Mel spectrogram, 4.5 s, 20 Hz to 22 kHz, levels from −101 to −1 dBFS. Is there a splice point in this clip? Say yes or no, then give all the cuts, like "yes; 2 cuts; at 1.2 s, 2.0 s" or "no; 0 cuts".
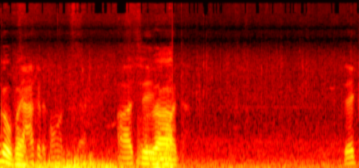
yes; 1 cut; at 2.2 s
